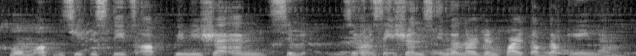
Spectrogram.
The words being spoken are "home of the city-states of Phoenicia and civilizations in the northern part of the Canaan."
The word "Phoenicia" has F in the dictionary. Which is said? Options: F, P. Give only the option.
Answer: P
